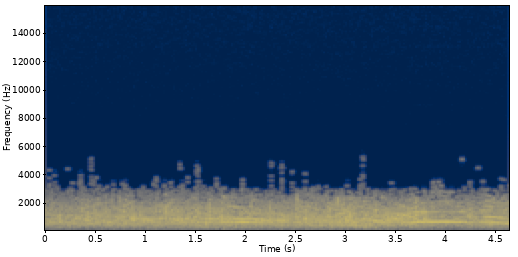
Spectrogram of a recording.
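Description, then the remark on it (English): A Cardinals baseball crowd at a game cheers in a continuous, dense roar that holds steady for the whole stretch, with a few thin whistles rising briefly above the mass of voices, as Jackson pitches to McCarver. “Cardinal crowd, much alive now.”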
